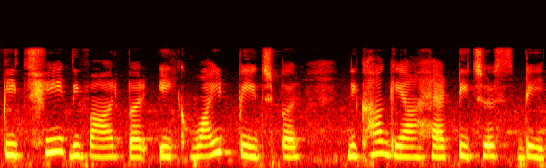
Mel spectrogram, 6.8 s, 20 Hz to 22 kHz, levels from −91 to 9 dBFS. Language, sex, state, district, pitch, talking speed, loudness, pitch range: Hindi, female, Punjab, Fazilka, 220 Hz, 115 wpm, -14 LUFS, 205-235 Hz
